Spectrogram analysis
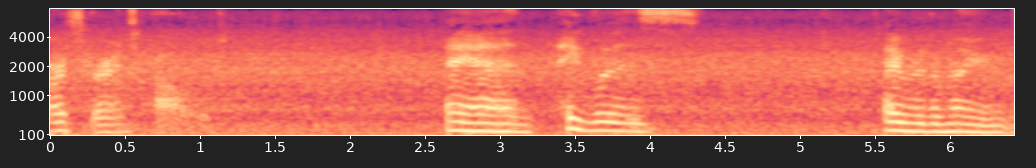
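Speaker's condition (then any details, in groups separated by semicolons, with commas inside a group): Cerebral palsy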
